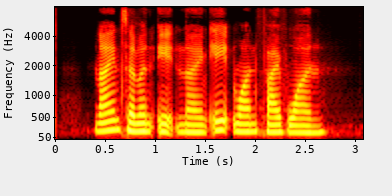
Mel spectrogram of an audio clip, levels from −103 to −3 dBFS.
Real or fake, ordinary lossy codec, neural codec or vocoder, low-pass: fake; none; codec, 16 kHz, 2 kbps, X-Codec, HuBERT features, trained on balanced general audio; none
